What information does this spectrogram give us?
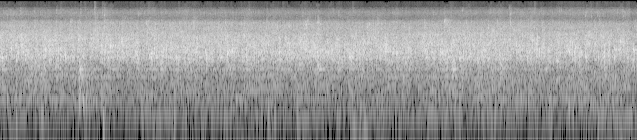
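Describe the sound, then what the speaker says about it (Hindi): Raw marinated chicken for Lahori chargha hits hot oil and fries with a loud, steady, close-up sizzle and crackle that runs unbroken throughout. "हमारा ऑयल गर्म हो चुका है, अब इसमें चिकन डाल देंगे।"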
